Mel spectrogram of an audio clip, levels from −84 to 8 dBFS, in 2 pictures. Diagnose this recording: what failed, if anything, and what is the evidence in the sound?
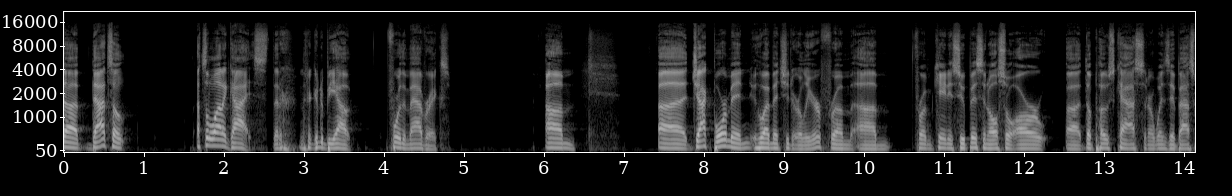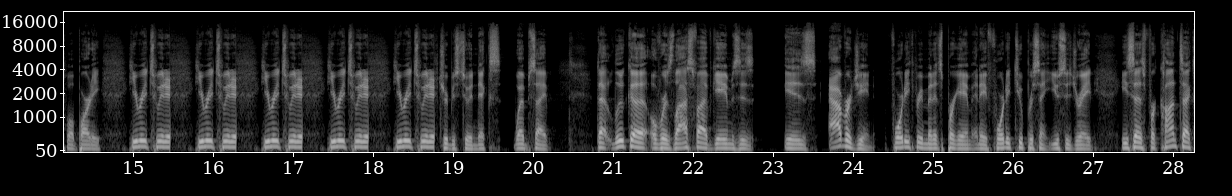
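A broken-record loop runs from 15.46 s to 18.81 s, just after "basketball party he": a 0.83 s fragment repeats exactly, back to back, four times before "to a". The likely cause is a playback or stream stall re-sending its last buffered fragment, so the intervening audio is lost.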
